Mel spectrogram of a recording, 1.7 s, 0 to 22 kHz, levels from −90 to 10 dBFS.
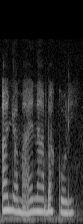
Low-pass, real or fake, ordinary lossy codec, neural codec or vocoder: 10.8 kHz; real; none; none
